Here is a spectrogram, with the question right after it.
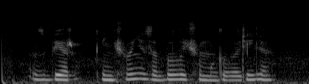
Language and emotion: Russian, neutral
